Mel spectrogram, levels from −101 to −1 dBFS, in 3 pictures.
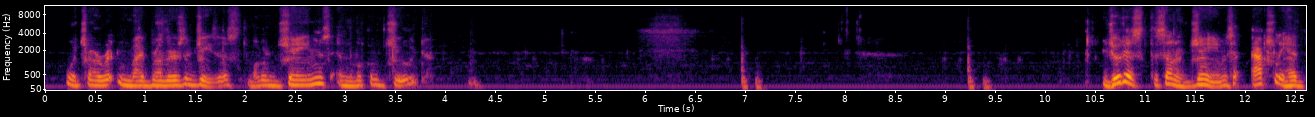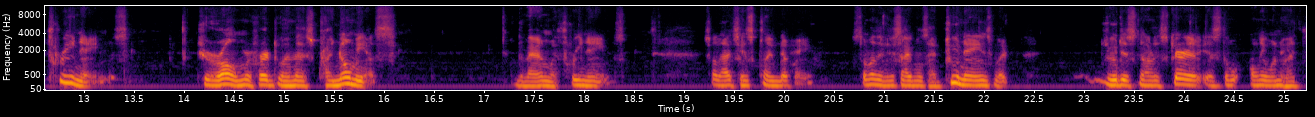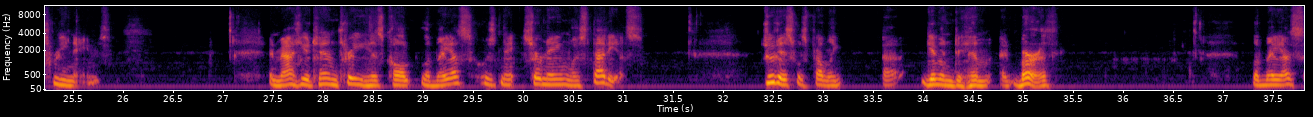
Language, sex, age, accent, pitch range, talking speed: English, male, 50-69, American, 125-155 Hz, 130 wpm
